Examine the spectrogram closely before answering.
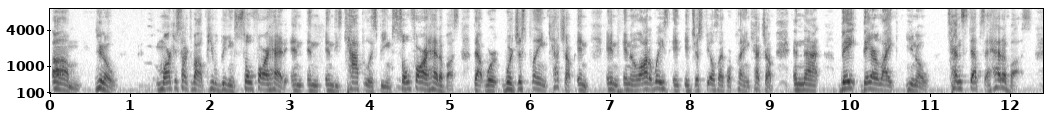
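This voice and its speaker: Talking at a very fast pace, a man with a fairly high pitch uses ordinary pitch variation. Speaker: political commentary panel host. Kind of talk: live panel discussion.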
